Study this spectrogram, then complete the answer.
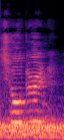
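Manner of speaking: ordinary delivery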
